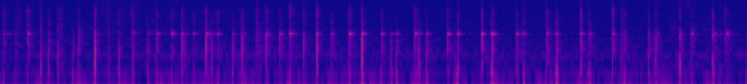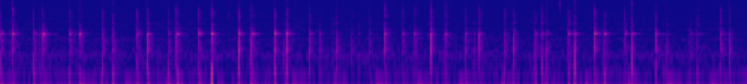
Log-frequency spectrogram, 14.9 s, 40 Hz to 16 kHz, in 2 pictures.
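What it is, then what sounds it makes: Wooden board. A long, light, solid wooden plank held upright is tapped and scratched with long nails. Quick, dry clicks come in a rapid, uneven stream with very little ring. Many strikes carry a bright knock tone around 1.4 kHz.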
